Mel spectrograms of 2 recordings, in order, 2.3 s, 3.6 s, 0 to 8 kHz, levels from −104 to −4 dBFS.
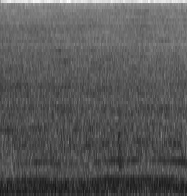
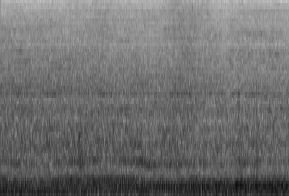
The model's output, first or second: second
